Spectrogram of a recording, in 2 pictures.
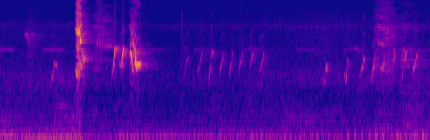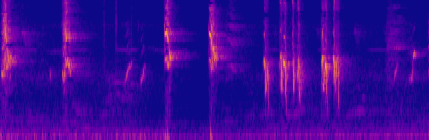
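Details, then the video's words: Competition-grade kecial kombo white-eye used as a tutor bird. Mixed high chirps and short rising trilled notes, with louder sharp bursts spaced irregularly and a low rumbling background. "KECIAL KOMBO CUCAK KOMBO FIGHTER GACOOR || COCOK UNTUK MASTERAN"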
